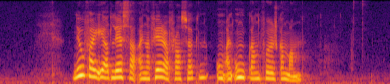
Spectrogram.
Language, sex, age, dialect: Faroese, female, 36-60, Suðurstreymoy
